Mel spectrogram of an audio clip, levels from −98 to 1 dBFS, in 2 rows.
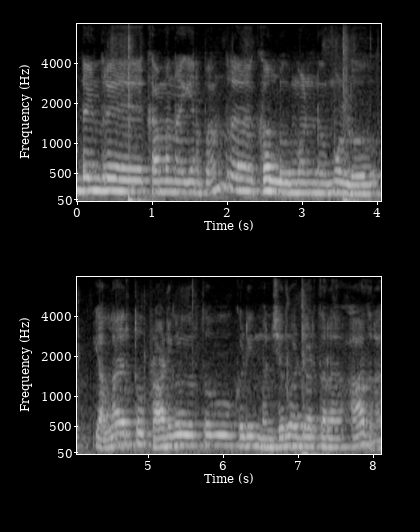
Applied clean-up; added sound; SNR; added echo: none; Door; 16 dB; none.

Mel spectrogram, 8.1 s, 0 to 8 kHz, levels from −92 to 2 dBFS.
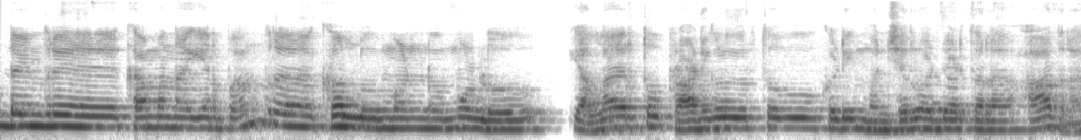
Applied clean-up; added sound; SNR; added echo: neural mask model Resemble Enhance denoiser.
